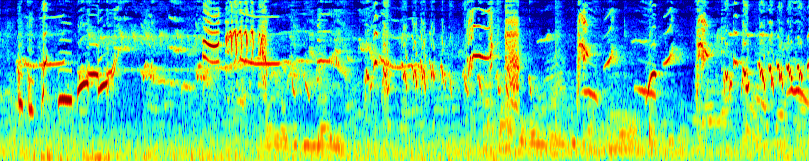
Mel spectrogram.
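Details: An oriental magpie-robin sings in an agitated, combative mood used to provoke rivals, a dense fast stream of varied whistles, harsh squawks and mimicked-sounding notes with almost no pauses.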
